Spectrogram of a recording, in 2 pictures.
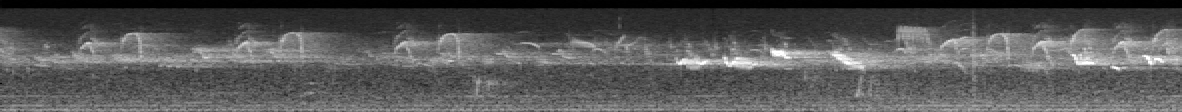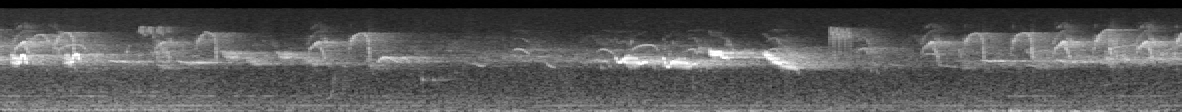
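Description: Small birds chirping, a steady chatter of short high chirps that swells into louder flurries several times.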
